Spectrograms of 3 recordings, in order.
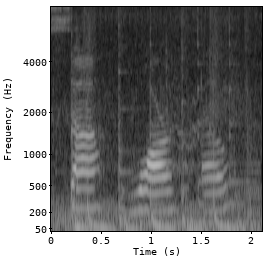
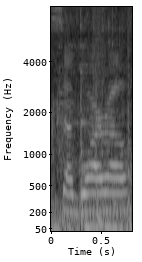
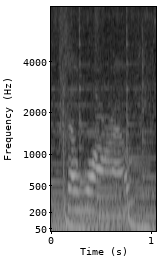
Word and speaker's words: saguaro: made it to the top it is pronounced Saguaro so if you have been saying Saguaro or um favorite very very funny and it's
